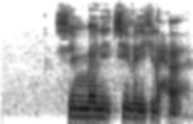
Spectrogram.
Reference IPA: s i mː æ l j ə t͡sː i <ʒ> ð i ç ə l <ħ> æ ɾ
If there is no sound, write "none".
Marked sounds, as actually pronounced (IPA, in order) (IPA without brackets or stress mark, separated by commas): v, ħ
